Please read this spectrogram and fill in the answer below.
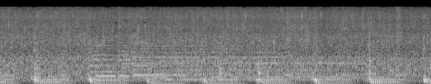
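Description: Steady hiss of heavy rain, starting abruptly, laid over a children's backing track with a steady beat.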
